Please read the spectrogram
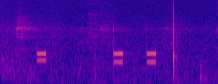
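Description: Smartphone dial-pad keypad tones as digits are tapped: three short two-note beeps, about half a second, just over a second and a second and a half in, followed by one sharp click.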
